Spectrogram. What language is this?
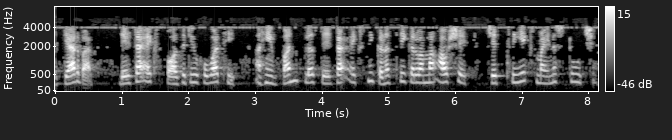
Gujarati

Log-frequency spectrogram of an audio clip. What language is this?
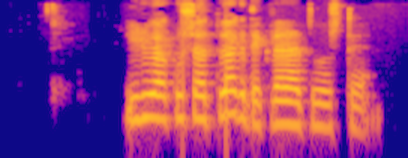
Basque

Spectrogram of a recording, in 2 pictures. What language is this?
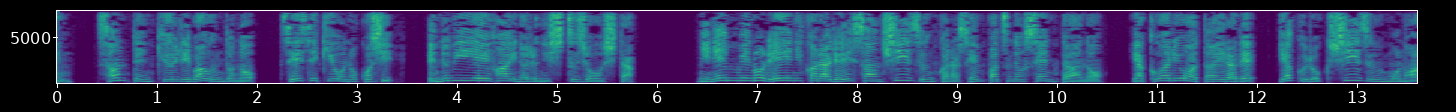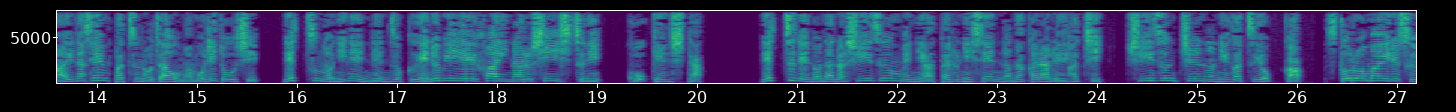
Japanese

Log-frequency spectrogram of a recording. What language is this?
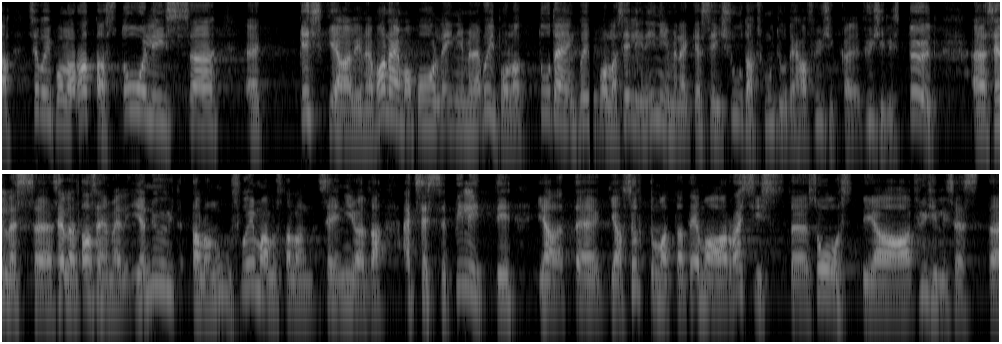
Estonian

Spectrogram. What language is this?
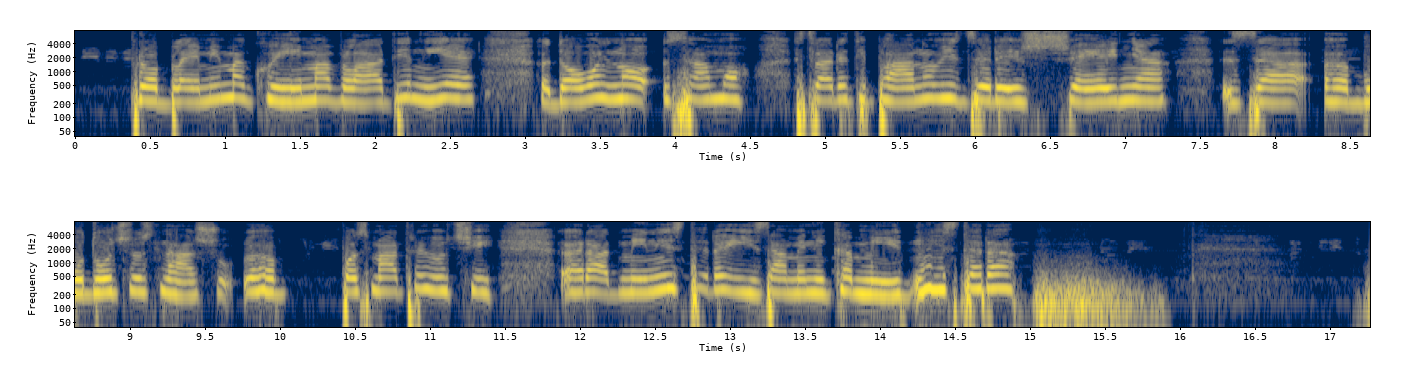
Serbian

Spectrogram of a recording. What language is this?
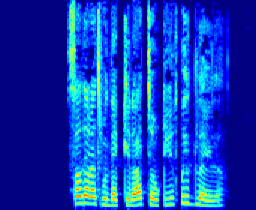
Arabic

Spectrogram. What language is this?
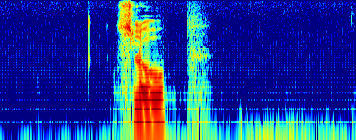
Norwegian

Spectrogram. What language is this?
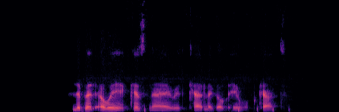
Central Kurdish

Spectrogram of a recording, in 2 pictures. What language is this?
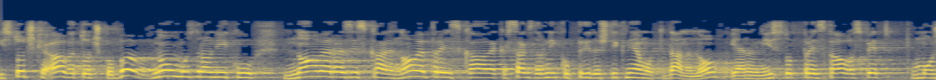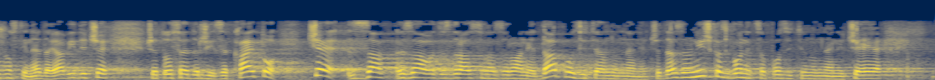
Slovenian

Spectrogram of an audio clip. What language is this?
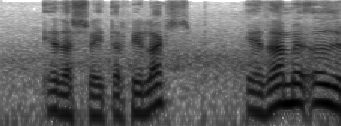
Icelandic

